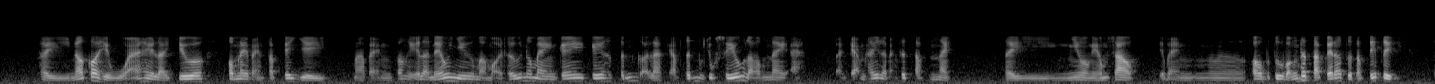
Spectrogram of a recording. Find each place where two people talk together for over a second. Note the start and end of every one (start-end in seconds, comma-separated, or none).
none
